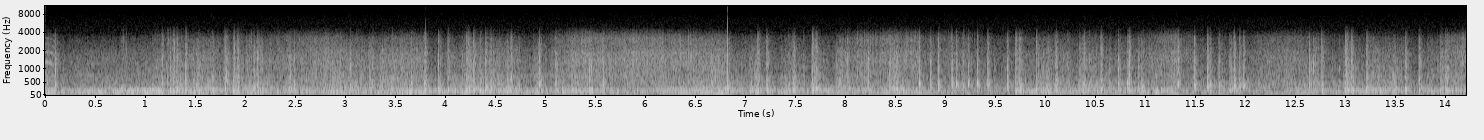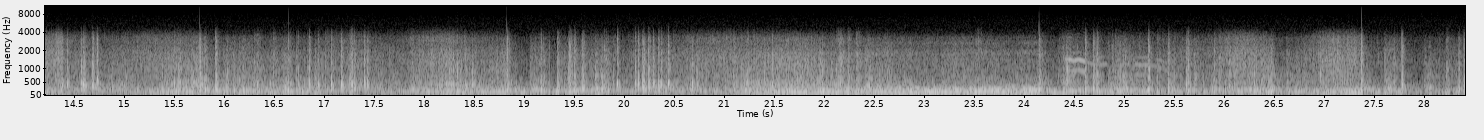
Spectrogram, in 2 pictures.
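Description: Fireworks display: aerial shells bursting in a dense, continuous series of overlapping bangs, with no pause.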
